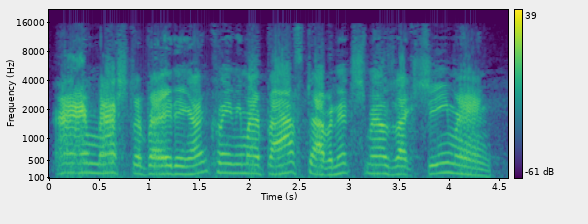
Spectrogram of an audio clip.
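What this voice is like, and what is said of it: Family Guy cartoon character voice. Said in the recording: “Chris Griffin ... That was Family Guy.”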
